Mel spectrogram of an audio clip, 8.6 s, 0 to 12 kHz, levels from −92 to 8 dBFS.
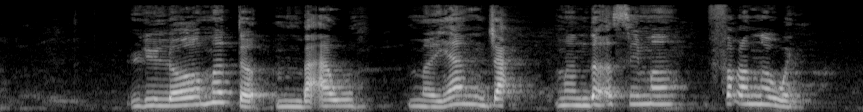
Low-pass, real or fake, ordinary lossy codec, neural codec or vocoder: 9.9 kHz; fake; Opus, 64 kbps; vocoder, 22.05 kHz, 80 mel bands, Vocos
